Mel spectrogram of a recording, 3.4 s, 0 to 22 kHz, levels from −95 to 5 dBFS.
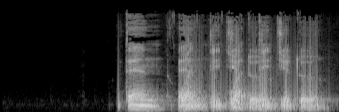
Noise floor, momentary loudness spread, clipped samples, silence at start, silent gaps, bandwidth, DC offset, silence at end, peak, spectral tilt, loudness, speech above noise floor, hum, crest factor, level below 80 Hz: -81 dBFS; 4 LU; under 0.1%; 1.2 s; none; 15 kHz; under 0.1%; 0.1 s; 0 dBFS; -5.5 dB/octave; -19 LUFS; 63 dB; none; 20 dB; -44 dBFS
